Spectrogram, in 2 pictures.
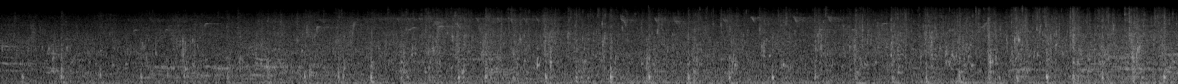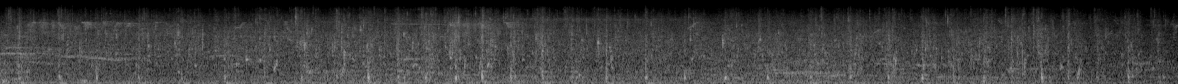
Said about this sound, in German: Das beste Mittel, unerwünschte Klänge zu maskieren, ist seit Jahrtausenden bekannt, der Klang von Wasser.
